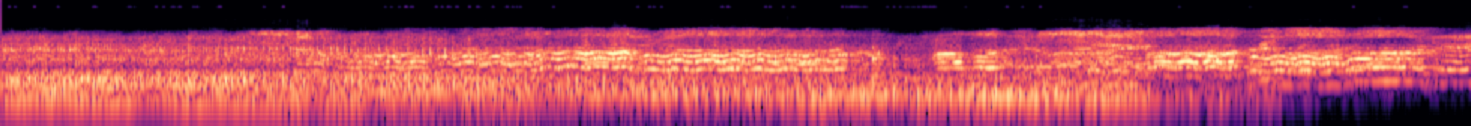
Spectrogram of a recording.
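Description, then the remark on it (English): A truck engine rumbles steadily for several seconds, a low continuous drone that winds down and cuts out near the end. “We always leave the truck here, Jonas, and walk the rest of the way.”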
